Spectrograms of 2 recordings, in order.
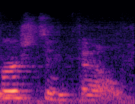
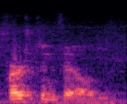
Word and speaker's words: Furstenfeld: But Furstenfeld. Furstenfeld. It's German.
